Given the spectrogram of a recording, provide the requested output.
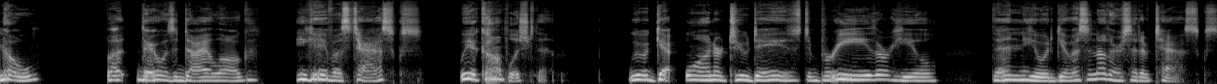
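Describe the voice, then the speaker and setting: In a put-on character voice, a woman speaks gruff and gravelly at a medium pitch, with fairly even intonation, a moderate pace and long, frequent pauses, in a dry, close sound with no echo. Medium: read story. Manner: terse, gruff.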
